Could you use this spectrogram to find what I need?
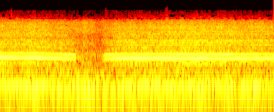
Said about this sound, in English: It was mid-morning when a locomotive and a caboose, the combination known to railroad men as a caboose bounce, moved west along the tracks.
